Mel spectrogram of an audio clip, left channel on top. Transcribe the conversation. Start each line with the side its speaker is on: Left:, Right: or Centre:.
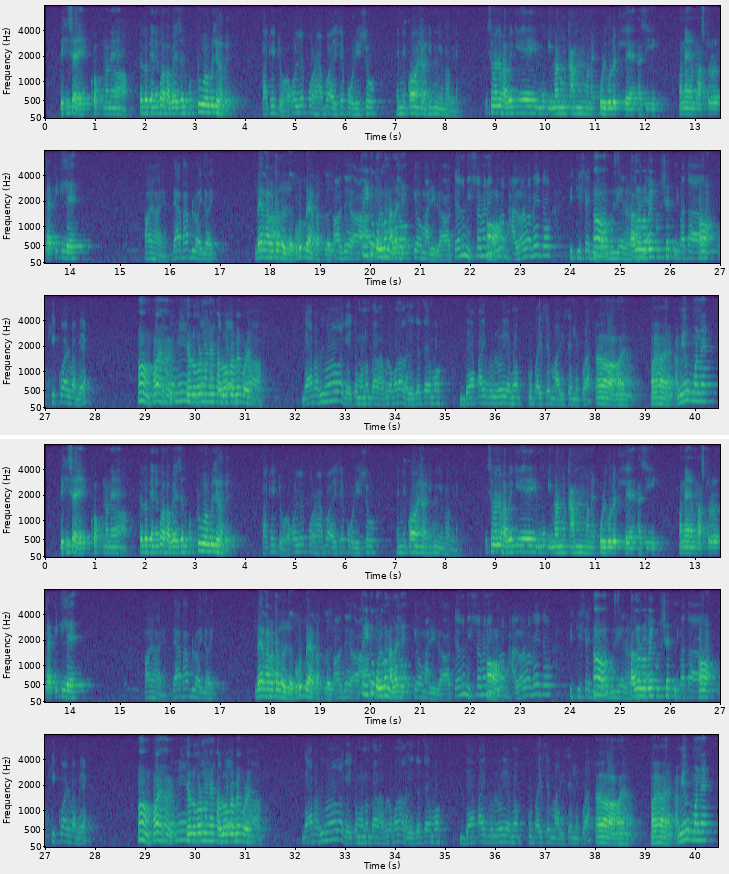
Right: দেখিছাই শিক্ষক মানে
Left: অ',
Right: তেওঁলোকে এনেকোৱা। নে ভাবে এ যেন শত্ৰু বুলি ভাবে
Left: তাকেইতো অকল যে পঢ়াব আহিছে পঢ়িছো এনেকুৱা
Right: হয়
Left: সেইখিনিয়ে
Right: হয় হয়
Left: ভাৱে
Right: কিছুমানে ভাবে কি এই মোক ইমান কাম মানে কৰিবলৈ দিলে আজি মানে মাষ্টৰৰ এটাই পিতিলে
Left: হয় হয় বেয়া ভাব লয় লয়
Right: বেয়া ভাৱ এটা
Left: অ
Right: লৈ লয় বহুত বেয়া ভাৱ লৈ লয়
Left: অজ
Right: সেইটো
Left: অ
Right: সেইটো
Left: অ যে
Right: কৰিব
Left: মোক
Right: নালাগে
Left: তেওঁ কিয় মাৰিল আহ তেওঁ নিশ্চয় মানে
Right: অ
Left: কিবা ভালৰ বাবে পিটিছে নিজৰ
Right: অ
Left: বুলিয়ে ধৰা
Right: ভালৰ
Left: হয়নে
Right: বাবে কৰিছে
Left: কিবা এটা
Right: অ
Left: শিকোৱাৰ বাবে
Right: অ হয়
Left: সেইটো
Right: হয়
Left: আমি
Right: তেওঁলোকৰ
Left: আচলতে
Right: মানে ভালৰ
Left: বেয়া
Right: বাবে কৰে
Left: অ বেয়া ভাবিব নালাগে এইটো মনত বেয়া ভাবি ল'ব নালাগে যে মোক বেয়া পাই বোলো ঐ আমাক কোবাইছে মাৰিছে এনেকুৱা
Right: অ হয় হয় হয় হয় আমিও মানে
